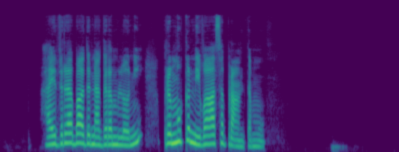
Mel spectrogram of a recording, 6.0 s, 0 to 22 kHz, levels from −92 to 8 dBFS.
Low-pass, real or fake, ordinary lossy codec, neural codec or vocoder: 14.4 kHz; fake; MP3, 96 kbps; codec, 44.1 kHz, 3.4 kbps, Pupu-Codec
